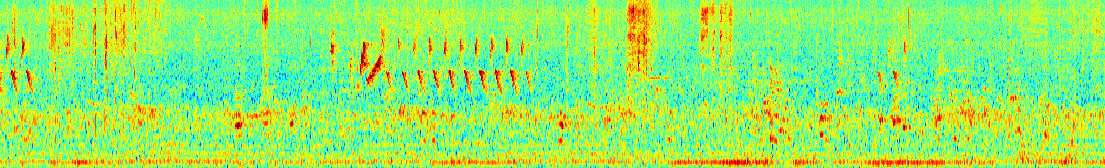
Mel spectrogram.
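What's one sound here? Bees buzz steadily and low around hives.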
